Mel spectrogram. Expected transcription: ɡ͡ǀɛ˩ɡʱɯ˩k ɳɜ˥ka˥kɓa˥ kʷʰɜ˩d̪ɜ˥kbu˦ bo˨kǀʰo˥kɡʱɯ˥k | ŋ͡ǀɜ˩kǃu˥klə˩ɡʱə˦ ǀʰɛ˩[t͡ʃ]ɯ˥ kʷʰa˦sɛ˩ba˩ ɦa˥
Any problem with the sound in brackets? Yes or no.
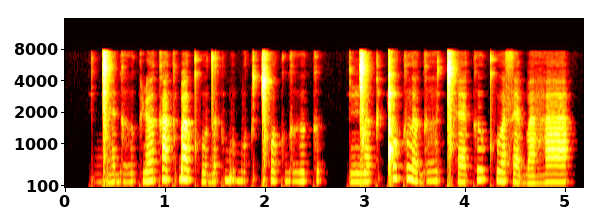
yes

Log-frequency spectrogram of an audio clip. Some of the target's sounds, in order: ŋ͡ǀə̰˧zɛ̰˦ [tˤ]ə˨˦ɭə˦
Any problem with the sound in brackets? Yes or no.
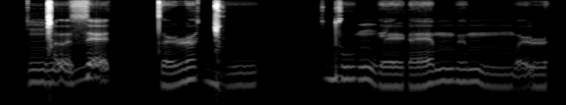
yes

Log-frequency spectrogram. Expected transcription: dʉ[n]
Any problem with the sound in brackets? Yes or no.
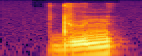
no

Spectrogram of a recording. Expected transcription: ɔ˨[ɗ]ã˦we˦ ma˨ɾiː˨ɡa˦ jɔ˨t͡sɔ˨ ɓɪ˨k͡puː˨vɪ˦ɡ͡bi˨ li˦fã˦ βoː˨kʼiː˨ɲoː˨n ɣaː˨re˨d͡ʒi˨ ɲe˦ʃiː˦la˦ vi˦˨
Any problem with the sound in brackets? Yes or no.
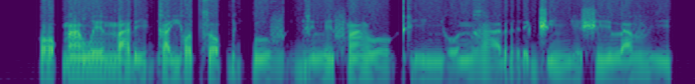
yes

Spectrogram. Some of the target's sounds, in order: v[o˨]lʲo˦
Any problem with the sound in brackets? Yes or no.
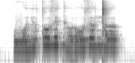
no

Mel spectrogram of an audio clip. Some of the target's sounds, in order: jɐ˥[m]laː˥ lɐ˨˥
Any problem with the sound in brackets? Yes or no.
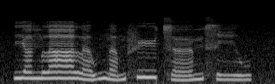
yes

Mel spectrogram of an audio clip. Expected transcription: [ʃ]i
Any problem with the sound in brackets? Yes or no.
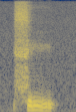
yes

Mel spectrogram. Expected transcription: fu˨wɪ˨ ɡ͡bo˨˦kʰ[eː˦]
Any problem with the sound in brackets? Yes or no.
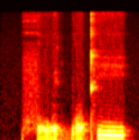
yes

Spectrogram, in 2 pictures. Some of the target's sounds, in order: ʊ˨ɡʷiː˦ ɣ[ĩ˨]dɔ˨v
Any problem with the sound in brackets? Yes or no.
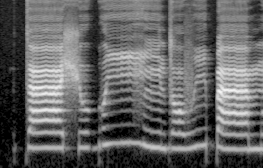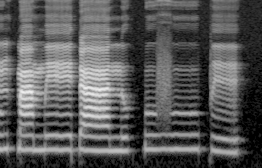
no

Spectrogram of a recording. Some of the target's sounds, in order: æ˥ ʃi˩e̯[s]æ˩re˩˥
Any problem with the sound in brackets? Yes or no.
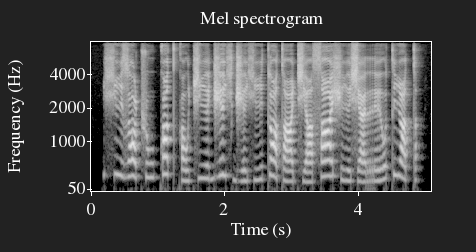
yes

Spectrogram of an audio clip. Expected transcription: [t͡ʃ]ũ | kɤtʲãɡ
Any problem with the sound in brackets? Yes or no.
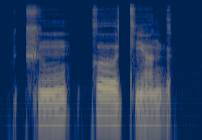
no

